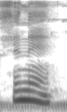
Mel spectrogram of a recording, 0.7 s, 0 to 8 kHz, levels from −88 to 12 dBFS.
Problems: none marked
